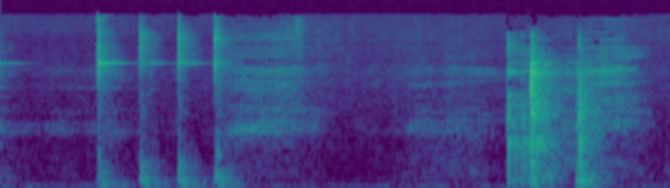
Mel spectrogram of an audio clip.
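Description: Steel claw hammer tapping a screw and plastic wall plug into a hole drilled through plaster into brick: four quick knocks with a slight metallic ring, then a louder knock or two near the end.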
